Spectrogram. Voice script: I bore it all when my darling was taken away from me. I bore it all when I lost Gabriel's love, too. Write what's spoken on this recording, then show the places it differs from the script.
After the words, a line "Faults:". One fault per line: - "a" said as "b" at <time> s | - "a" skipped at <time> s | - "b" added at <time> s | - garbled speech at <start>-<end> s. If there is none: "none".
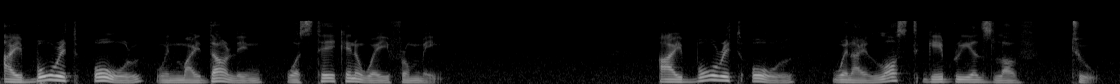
I bore it all when my darling was taken away from me. I bore it all when I lost Gabriel's love, too.
Faults:
none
